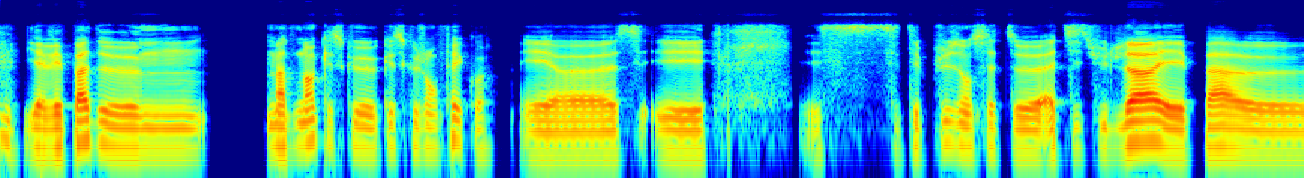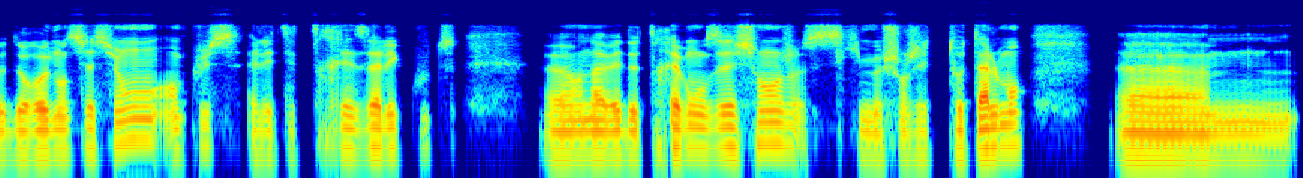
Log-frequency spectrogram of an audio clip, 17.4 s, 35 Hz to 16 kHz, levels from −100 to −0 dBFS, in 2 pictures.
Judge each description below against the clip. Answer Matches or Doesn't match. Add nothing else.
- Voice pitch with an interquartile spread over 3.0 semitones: Matches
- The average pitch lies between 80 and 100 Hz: Matches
